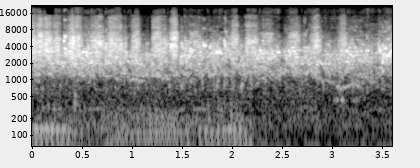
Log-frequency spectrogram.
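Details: Budgerigars in an aviary colony, a dense wash of high chirps and scratchy squawks overlapping without pause, with short bright notes flicking out above the steady chatter.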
